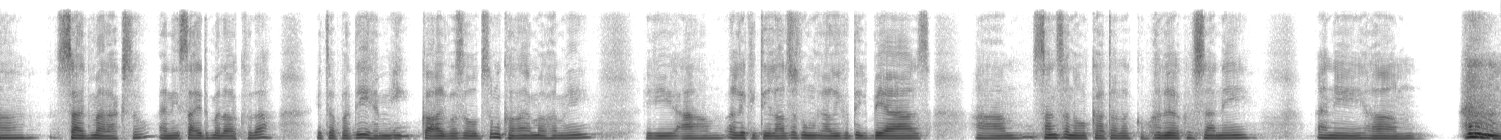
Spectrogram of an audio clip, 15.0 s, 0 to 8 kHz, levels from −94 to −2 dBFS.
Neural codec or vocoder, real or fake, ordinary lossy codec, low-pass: codec, 16 kHz in and 24 kHz out, 0.4 kbps, LongCat-Audio-Codec, two codebook decoder; fake; none; 7.2 kHz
